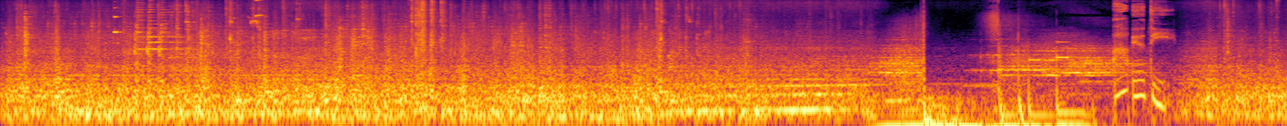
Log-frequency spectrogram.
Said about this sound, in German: sind wir diesmal in den kleinen Zügen hier unterwegs, den historischen Straßenbahnen.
